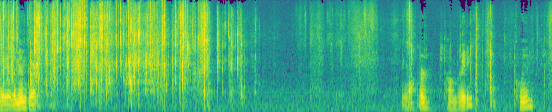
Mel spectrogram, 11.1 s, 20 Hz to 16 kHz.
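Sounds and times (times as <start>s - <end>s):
plastic wrapper crinkling: 0.0s - 5.2s.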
